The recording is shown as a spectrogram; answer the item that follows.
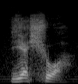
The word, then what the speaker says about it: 예슈아: 여호수아의 히브리어 이름이 뭐냐면 예슈아, 예수라는 뜻이에요. 예수는 헬라어 발음이고 히브리어 발음은 예슈아, 여호수아라는 말이에요.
